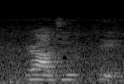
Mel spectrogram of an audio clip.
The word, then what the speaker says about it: রাজত্বে: বন্ধুরা, এখানে কয়েকটি শব্দ আছে, দেখো, রাজত্বে, দাসত্বে, এই শব্দগুলো কিন্তু ওকার যোগে উচ্চারণ করতে হবে। রাজত্বে, দাসত্বে।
